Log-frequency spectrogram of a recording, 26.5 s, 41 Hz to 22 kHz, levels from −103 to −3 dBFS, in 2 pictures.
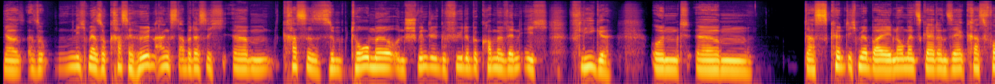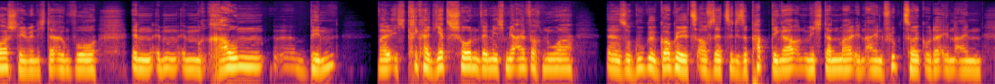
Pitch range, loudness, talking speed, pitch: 125-140 Hz, -17 LUFS, 160 wpm, 130 Hz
